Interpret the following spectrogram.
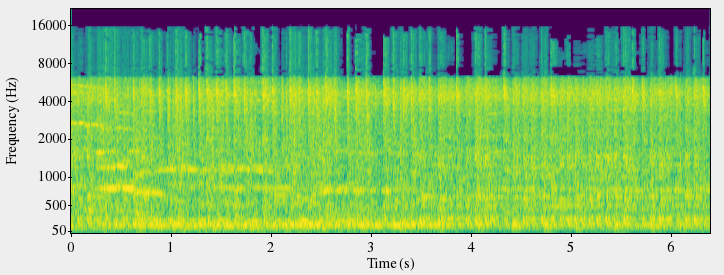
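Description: Punk rock band playing live and loud, with the drum kit close and dominant: steady drum beats and cymbals, with electric guitars behind.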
